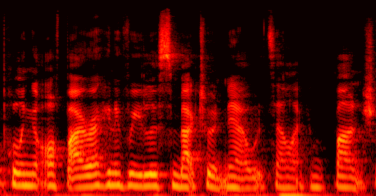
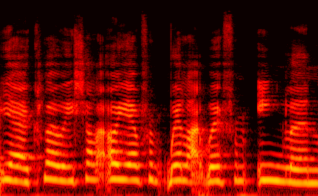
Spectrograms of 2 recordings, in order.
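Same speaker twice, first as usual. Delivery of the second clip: higher, hammed-up Essex accent; fake Essex accent; 7 semitones higher, 3 dB louder than usual. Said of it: "we had this accent".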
